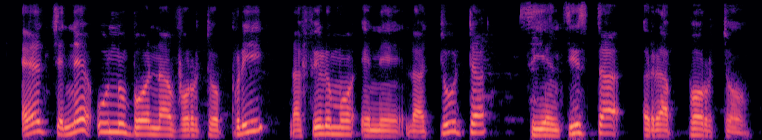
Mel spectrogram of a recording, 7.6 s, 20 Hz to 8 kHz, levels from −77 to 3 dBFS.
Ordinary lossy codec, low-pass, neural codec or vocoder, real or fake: Opus, 24 kbps; 7.2 kHz; none; real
